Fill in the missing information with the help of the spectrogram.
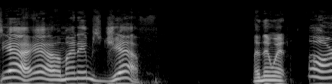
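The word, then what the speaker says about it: Gef: It's spelled the dumb way. It's spelled G-E-F. But it's kind of like, you know, GIF. Is it GIF or is it JIF? So I'm just going to say it's Jeff and not GIF.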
